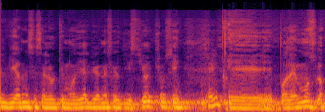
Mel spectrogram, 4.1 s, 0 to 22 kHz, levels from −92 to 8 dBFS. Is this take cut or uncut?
cut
